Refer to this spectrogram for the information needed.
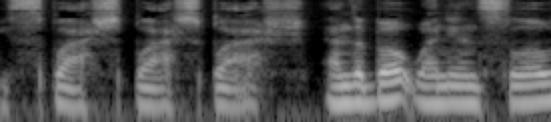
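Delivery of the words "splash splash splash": hushed splash sounds, dropped right down; soft splashes. A narrator's reading. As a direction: let each splash fall softly. Quiet sound words for rowing.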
